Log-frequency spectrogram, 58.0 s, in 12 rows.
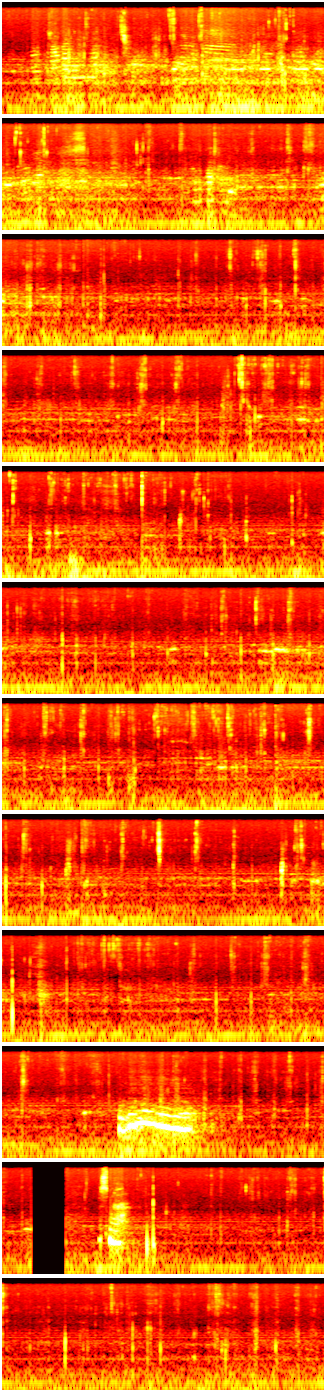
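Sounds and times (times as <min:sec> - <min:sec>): person chewing food: 0:00.0 - 0:48.8, 0:50.4 - 0:57.9
mouth clicks: 0:45.2 - 0:46.8.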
